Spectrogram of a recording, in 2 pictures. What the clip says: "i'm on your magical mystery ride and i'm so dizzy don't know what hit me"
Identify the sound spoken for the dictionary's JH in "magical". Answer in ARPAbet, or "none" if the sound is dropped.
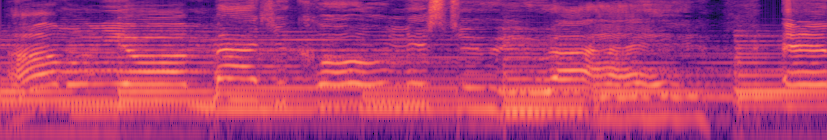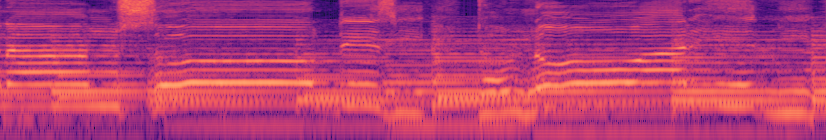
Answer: JH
